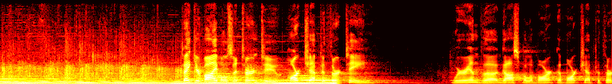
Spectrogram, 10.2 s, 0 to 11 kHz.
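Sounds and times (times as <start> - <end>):
audience clapping at a church worship service: 0.0 - 4.6
sustained musical tones: 0.0 - 5.7
speech: 3.1 - 6.2, 7.6 - 10.1.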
